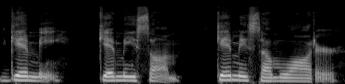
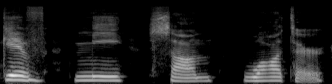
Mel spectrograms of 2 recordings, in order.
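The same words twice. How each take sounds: First: "Gimme" run together as one quick word; connected speech. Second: "Give me some water" said slowly, each word spelled out fully; careful, separated "Give me"; every word separate. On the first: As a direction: blend "gimme some water" the natural native way. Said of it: "I said". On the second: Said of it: "I did not say". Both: Shown as a demonstration.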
